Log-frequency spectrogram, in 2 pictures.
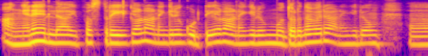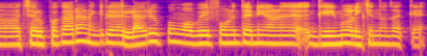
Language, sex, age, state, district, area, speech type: Malayalam, female, 45-60, Kerala, Kozhikode, urban, spontaneous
